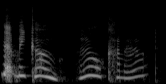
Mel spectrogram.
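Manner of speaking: tiny, very high, squeaky little voice. A narrator reads a little rat's plea after its tail is caught, squeaking. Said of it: "squeaked a little voice".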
